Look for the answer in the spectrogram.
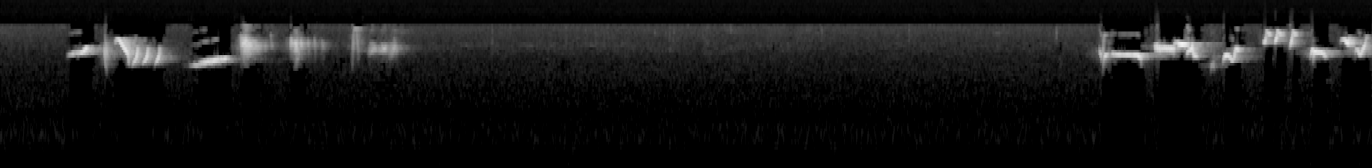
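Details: Blue-and-white flycatcher song, two whistled phrases about five seconds apart, each a string of varied sweet notes, slurred up and down with short buzzy elements and a high ending note; quiet background otherwise.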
